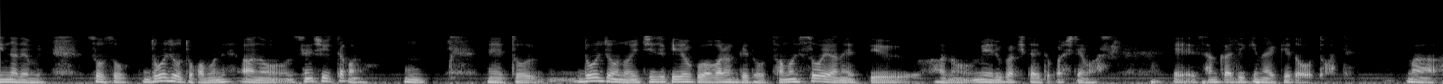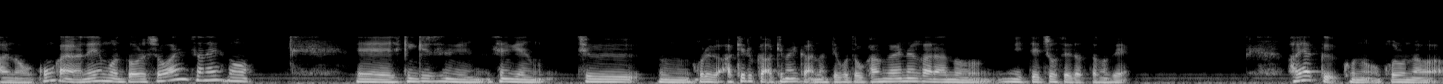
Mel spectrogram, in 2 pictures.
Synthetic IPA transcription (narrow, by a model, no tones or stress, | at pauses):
mĩnːad̪e̞moiso̞ːso̞ːd̪o̞ːʑo̞ːt̪o̞kamo̞ne̞ano̞̰sẽ̞ɕɨit̪ːakana | ɯ̟̃ɴ | eːt̪ːo̞d̪o̞ːʑo̞ːno̞it͡ɕizɨkʲe̞jo̞kɯ̟βakaɾãŋk̬e̞d̪o̞t̪ʰano̞ɕi̥so̞ːjane̞̰t̪ːe̞̰jɯ̟̰ano̰me̞ːɾɯ̟ɡakʲi̥t̪ait̪o̞kaɕi̥t̪e̞masɨ̥ḛːsãŋkad̪e̞kʲinaike̞d̪o̰t̪o̥kḁt̪ːe | maːano̞kõŋkaiβ̞ane̞mo̞ːd̪o̞ːɕo̞ːɡaĩnesɨone̞moː | eːkʲĩŋkʲɨsẽŋɡẽnsẽ̞ŋɡẽ̞n | t͡ɕɨː | ɯ̟̃ɴko̞ɾe̞ɡa̰ʔake̞ɾɯ̟ka̰ːke̞naika̰nãnt̪eko̞t̪oːkãŋɡae̞naɡaɾaːno̞ɲ̟it̪ːe̞ːt͡ɕo̞ːse̞ːd̪at̪ːano̞d̪e̞ | hajakɯ̟kʰo̞no̞̰kʰo̞ɾo̞naa̰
